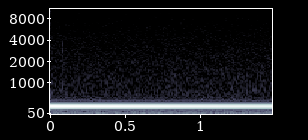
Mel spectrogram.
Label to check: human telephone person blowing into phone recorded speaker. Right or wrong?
Wrong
